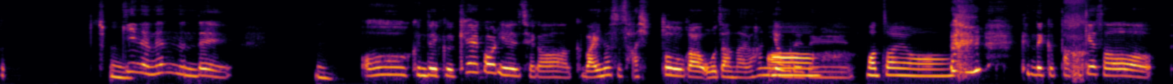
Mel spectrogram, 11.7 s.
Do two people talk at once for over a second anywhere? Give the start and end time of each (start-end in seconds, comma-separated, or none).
none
